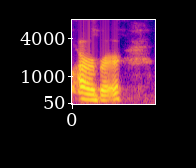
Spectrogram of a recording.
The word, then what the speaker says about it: Arbour: On Instagram, it's letter I, letter B, Nicole Arbour. And I spell it A-R-B-O-U-R.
